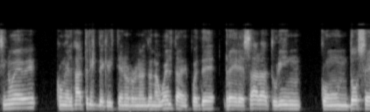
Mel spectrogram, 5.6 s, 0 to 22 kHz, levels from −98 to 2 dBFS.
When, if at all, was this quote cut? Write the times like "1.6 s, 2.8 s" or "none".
3.3 s

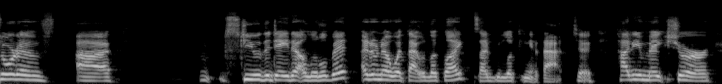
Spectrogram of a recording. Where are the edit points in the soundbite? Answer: 3.6 s, 4.7 s

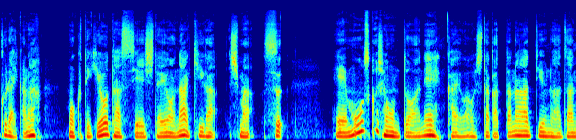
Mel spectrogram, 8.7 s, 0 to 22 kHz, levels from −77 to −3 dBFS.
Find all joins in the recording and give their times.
none

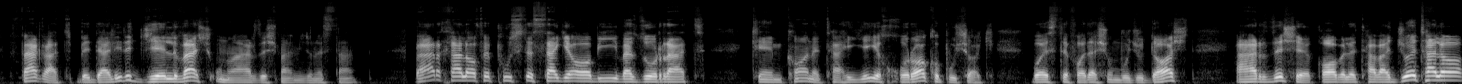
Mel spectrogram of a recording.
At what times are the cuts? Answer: 4.1 s

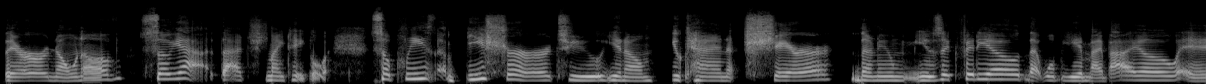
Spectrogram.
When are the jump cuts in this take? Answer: 2.6 s, 8.4 s

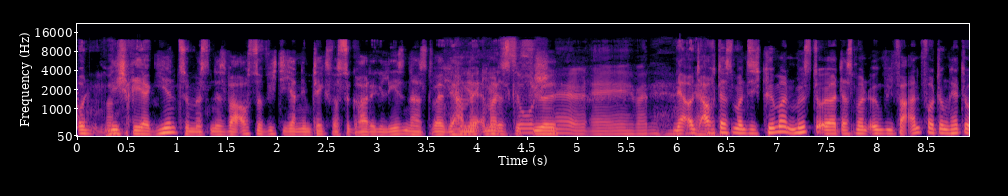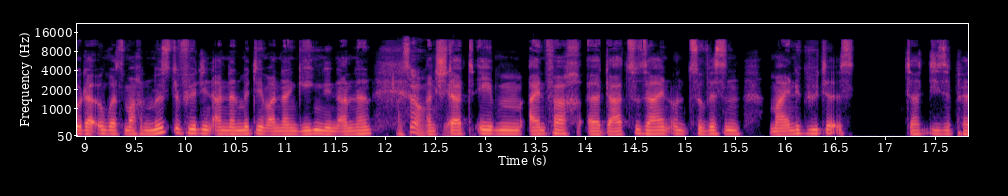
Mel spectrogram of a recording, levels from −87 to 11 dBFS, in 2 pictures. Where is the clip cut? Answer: 14.0 s

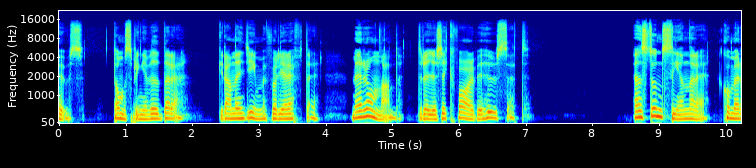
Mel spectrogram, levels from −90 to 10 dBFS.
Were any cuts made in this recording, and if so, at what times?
none

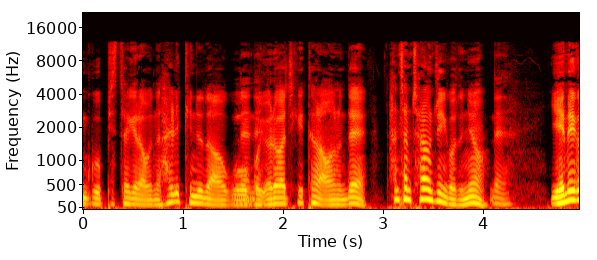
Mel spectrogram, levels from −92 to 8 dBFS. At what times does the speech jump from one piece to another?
2.9 s

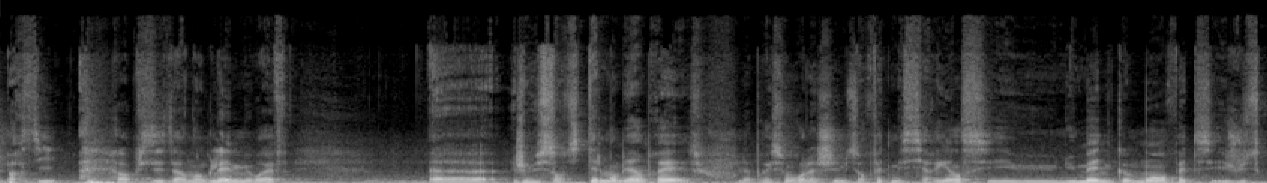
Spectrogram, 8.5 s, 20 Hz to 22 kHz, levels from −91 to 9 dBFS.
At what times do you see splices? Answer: none

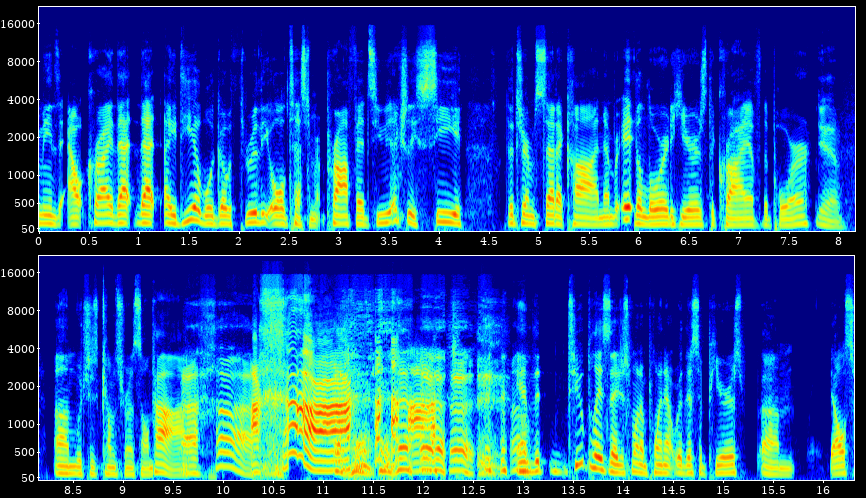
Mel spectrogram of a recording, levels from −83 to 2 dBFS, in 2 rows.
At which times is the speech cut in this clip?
6.0 s, 9.3 s, 12.9 s

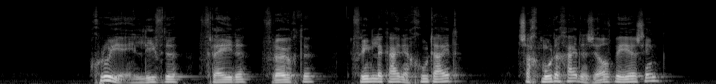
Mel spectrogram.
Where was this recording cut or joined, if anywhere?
3.3 s, 5.0 s

